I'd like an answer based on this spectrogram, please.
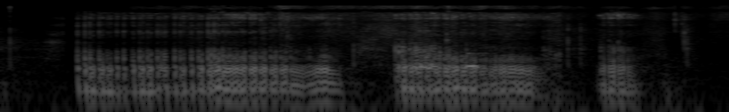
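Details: Pomeranian dog giving a low, rumbling, harmonic growl in three bursts: two long ones of over a second each and a short final one, separated by brief pauses.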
